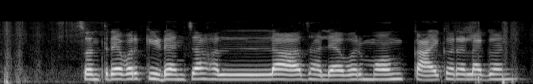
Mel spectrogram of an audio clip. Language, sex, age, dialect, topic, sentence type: Marathi, female, 41-45, Varhadi, agriculture, question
